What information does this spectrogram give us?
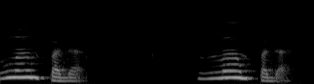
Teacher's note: lâmpada lembrando que toda a palavra proparoxítona ela é acentuada então lâmpada a antepenúltima sílaba é a mais forte consequentemente ela vai ser classificada como proparoxítona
